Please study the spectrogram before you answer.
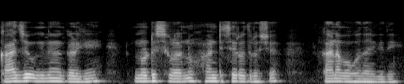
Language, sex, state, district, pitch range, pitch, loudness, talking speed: Kannada, male, Karnataka, Koppal, 130-145 Hz, 140 Hz, -18 LUFS, 90 wpm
